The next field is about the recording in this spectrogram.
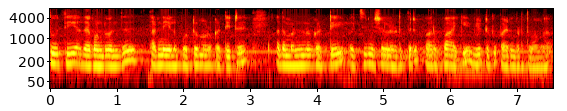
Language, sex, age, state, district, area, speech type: Tamil, female, 45-60, Tamil Nadu, Perambalur, urban, spontaneous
